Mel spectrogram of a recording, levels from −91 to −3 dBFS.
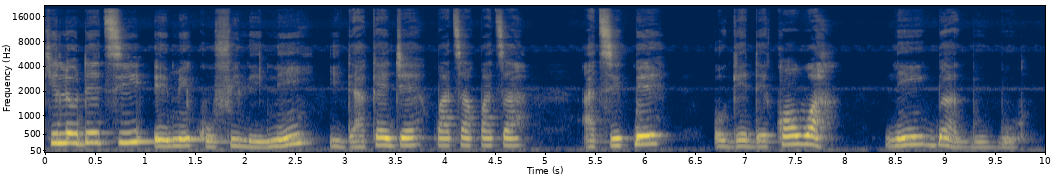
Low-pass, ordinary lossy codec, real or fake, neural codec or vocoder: none; none; real; none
